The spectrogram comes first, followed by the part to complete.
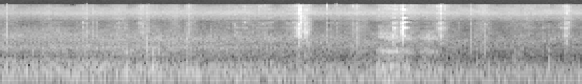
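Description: Small hand digging tool cutting a plug through grass turf and roots: a steady low scraping and rustling, with a few sharp clicks.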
